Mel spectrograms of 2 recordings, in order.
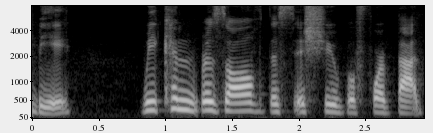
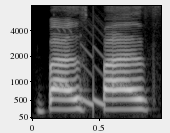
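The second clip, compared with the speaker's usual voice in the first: bee voice; 5 semitones higher than usual. Acted.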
